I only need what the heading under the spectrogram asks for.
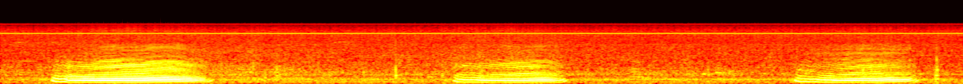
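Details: Jack the cat snores in his sleep: three low, rasping, droning breaths roughly every three and a half seconds, each swelling then stopping abruptly.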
